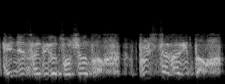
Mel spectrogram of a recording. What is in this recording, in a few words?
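Korean damaged engine mood low, speech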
